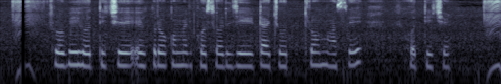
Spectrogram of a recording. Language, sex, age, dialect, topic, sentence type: Bengali, female, 18-24, Western, agriculture, statement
